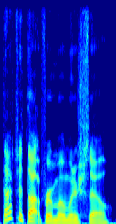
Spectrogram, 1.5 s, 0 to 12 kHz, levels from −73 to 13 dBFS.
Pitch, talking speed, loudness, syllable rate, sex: 165 Hz, 330 wpm, -18 LUFS, 7.4 syllables/s, male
